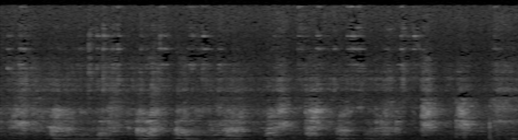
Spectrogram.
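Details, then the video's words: Play noises of a female blue Staffordshire Bull Terrier romping with a canine companion, heard as a recording replayed to her: steady run of harsh, grumbling growl bursts, roughly two or three each second. "Blue Staffordshire Bull Terrier reaction to dog play sounds"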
